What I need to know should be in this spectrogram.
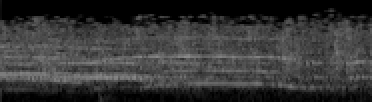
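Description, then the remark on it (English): An audience at a comedy show applauds and cheers steadily, a dense wash of clapping with scattered whoops rising above it, holding at a constant, fairly loud level throughout. “A round of applause”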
